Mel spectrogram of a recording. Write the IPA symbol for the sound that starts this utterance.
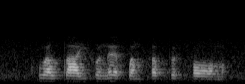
kʷʰ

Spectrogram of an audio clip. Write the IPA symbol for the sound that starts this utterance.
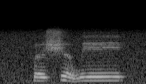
k͡p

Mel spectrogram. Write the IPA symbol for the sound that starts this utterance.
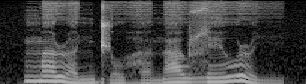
ŋ͡m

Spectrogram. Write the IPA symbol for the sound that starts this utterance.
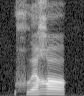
xʷ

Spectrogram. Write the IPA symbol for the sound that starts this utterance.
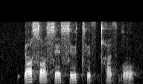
ʔ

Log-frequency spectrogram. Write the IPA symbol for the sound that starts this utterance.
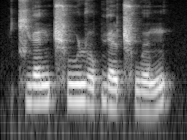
t͡ɕ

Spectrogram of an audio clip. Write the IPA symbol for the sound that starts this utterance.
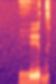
ɦ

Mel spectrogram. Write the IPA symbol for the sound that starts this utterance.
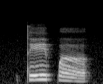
t̪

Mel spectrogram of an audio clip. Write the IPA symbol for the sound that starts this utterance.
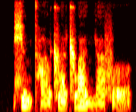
ɕ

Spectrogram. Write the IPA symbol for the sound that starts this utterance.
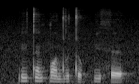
ɾ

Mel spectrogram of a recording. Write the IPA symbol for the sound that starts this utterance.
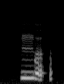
ŋ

